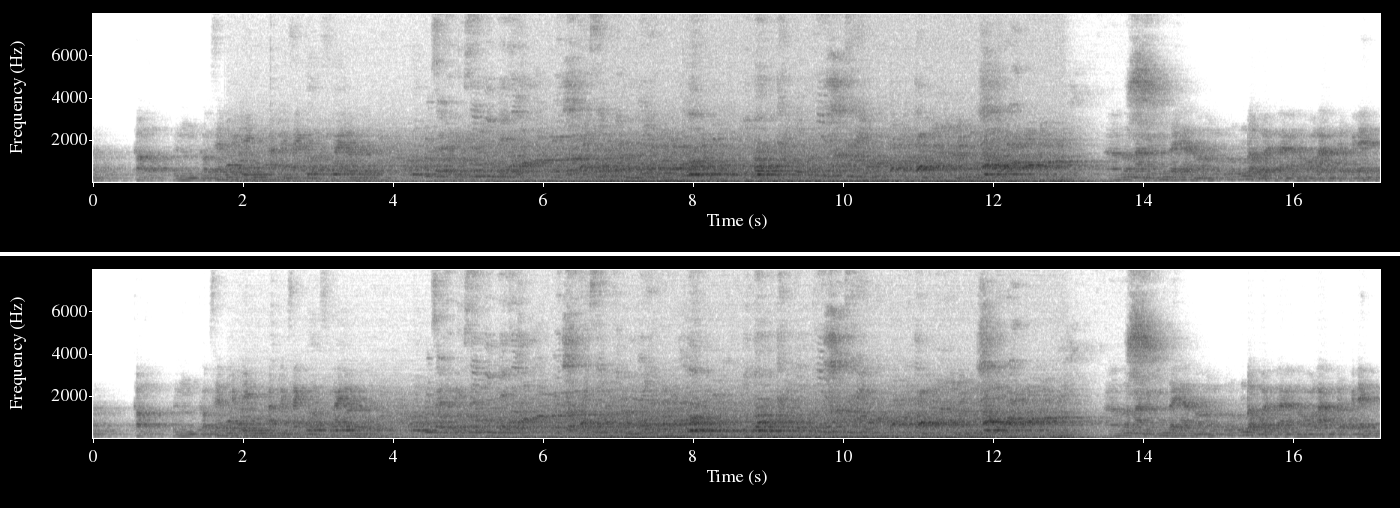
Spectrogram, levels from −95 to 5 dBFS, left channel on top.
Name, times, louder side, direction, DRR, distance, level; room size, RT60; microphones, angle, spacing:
voice 1, 1.1-3.7 4.5-5.1 11.4-11.7 13.5-17.0, equal, 60° right, -5 dB, 1.5 m, -29 dB
sound 1, 1.8-13.0, equal, 75° left, 1.0 m, -23 dB
voice 2, 4.4-10.6 11.0-11.5 11.8-12.4, equal, 5° right, -5 dB, 0.4 m, -29 dB
Breathing, 5.7-5.9 6.2-6.8 7.8-8.1 8.7-8.9 9.3-10.4 10.8-11.0 11.8-12.2 12.9-13.1 13.8-14.3, right 2 dB, 40° right, 0.7 m, -36 dB
5.4 x 4.0 x 5.0 m, 2.4 s
head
